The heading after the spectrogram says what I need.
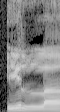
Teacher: dibaca mad tha thobi'i panjangnya satu alif atau dua harakat atau dua ketukan illa seperti itu.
